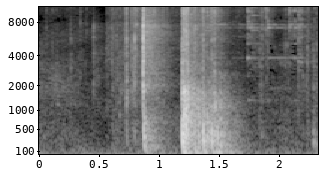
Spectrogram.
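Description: Wire cutters snipping through a thin wooden floral stem: a short click, then a louder crack that trails off briefly.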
